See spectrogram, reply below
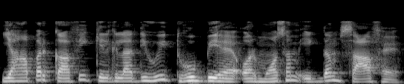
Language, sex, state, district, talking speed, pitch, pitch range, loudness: Hindi, male, Uttar Pradesh, Lalitpur, 190 wpm, 155 Hz, 140-180 Hz, -17 LUFS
